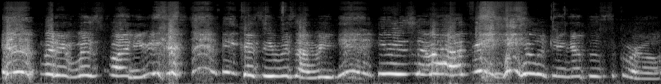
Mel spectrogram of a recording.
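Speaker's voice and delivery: very high voice, giggling, laughing, near crying. Describing a hawk grabbing a squirrel just now, laughing while talking. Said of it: "I'm sorry I'm laughing".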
